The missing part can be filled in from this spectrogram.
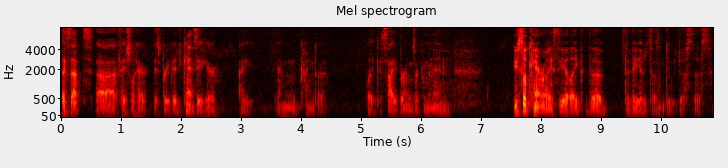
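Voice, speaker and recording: Over a very clean recording with a silent background, a man with a fairly low pitch and vocal fry talks at a fairly quick pace, with long, frequent pauses. His loudness swings a lot, while his pitch variation is ordinary. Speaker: vlogger. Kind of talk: casual vlog update. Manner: casual with many fillers.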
